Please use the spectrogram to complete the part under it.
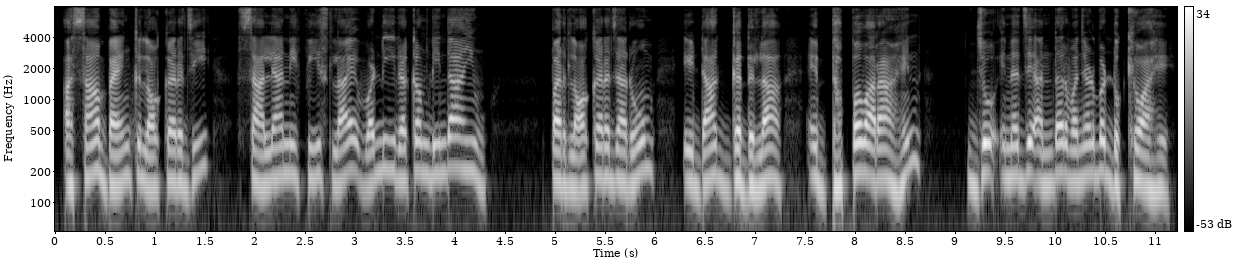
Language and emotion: Sindhi, disgusted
